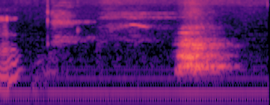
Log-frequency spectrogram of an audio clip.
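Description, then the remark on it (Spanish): A single short, sharp dog bark rings out near the end over a steady low electrical hum, with a brief voice fragment at the very start. “el honorable Consejo de Ancianos y su perro.”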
